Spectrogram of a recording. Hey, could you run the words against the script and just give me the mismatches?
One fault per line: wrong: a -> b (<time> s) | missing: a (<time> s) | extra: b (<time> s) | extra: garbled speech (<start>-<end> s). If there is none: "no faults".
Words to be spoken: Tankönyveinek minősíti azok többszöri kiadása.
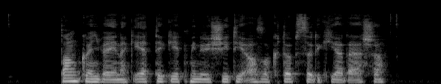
extra: értékét (1.3 s)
